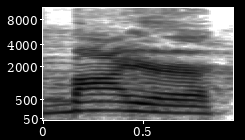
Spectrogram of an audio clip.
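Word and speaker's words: Meijer: Against one of the 10 impeachers, a guy who spells his name M-E-I-J-E-R, but they pronounce it Meyer.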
